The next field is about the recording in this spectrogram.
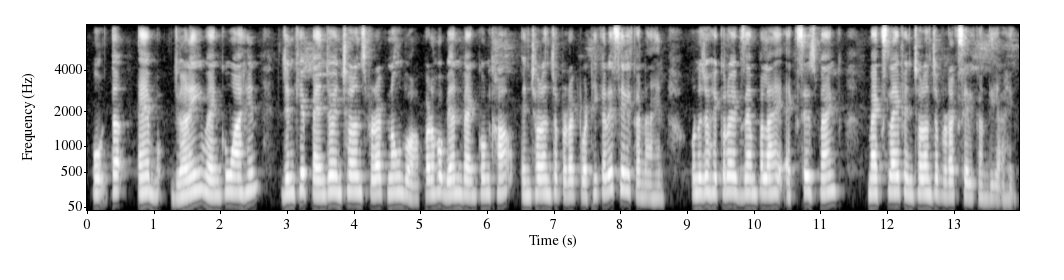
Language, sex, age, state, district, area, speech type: Sindhi, female, 30-45, Maharashtra, Thane, urban, spontaneous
